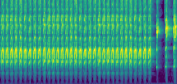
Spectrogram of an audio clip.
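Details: Long-tailed shrike in gacor singing, its song styles named kuntilanak and gereja, with ngekek tembakan. A steady run of quick, bright pulsed notes, about three and a half each second, ends in a few brief, sharper chips.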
